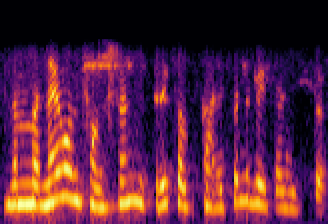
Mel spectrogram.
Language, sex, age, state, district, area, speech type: Kannada, female, 18-30, Karnataka, Gadag, urban, conversation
